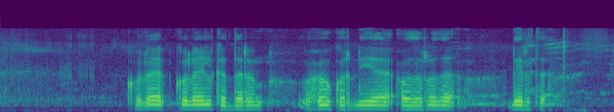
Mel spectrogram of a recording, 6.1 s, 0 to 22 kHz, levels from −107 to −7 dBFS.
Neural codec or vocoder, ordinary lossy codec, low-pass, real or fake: none; none; none; real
